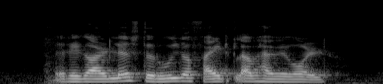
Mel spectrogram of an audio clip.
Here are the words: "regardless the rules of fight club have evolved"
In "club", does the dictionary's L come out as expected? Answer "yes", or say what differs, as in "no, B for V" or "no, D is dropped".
yes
